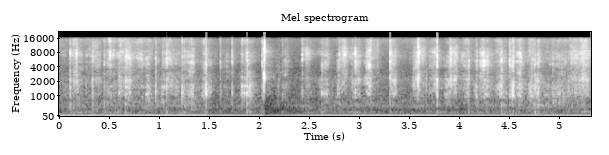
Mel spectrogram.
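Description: Painted nails scratch and rub along the pull-to-open strip and paper face of a flat Amazon kraft paper padded mailer lying on a wooden table. Dry, papery scratching rasps come in quick short strokes over a steady low hum.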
